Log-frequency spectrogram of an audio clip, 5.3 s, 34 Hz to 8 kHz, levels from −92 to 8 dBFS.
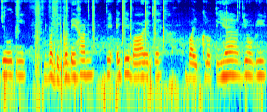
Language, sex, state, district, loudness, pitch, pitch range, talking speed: Punjabi, male, Punjab, Kapurthala, -17 LUFS, 205 Hz, 190-210 Hz, 135 wpm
